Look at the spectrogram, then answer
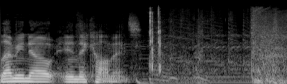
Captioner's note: screen clicking; guns blasting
